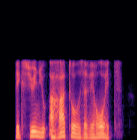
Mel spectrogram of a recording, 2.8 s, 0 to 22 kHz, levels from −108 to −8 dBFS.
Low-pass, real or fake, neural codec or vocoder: 3.6 kHz; fake; codec, 16 kHz, 0.7 kbps, FocalCodec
